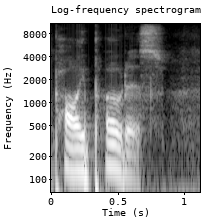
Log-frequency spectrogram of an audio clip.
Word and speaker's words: Pauxtis: And I hesitate to say it's the official pronunciation because I firmly believe in letting people make their own decisions on stuff like that. But I would pronounce it Polypotus.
